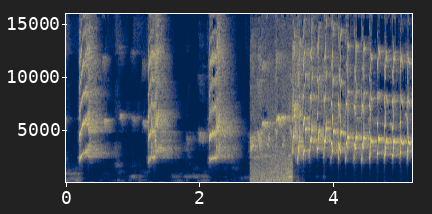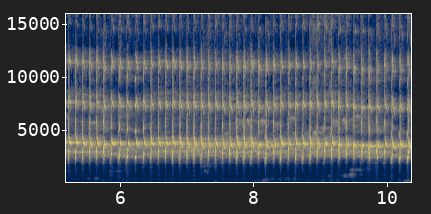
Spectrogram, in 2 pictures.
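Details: Lovebird fighter, kept to encourage other lovebirds to call, gives a few harsh chirps, then a brief noisy burst, then a long, sustained 'ngekek' trill made of fast, regular, buzzy pulses that runs for several seconds.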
